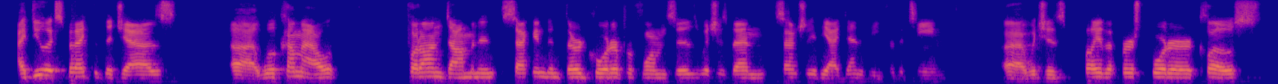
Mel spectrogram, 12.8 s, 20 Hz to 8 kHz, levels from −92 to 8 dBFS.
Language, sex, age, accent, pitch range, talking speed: English, male, 20-39, American, 125-140 Hz, 165 wpm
